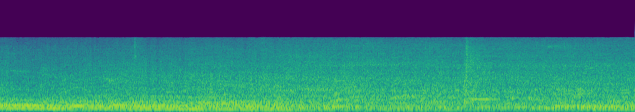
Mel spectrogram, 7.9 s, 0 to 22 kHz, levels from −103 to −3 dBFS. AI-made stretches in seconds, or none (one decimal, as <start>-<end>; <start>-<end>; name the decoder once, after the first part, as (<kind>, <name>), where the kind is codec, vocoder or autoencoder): 0.0-3.1 (autoencoder, DAC-VAE); 6.3-7.2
